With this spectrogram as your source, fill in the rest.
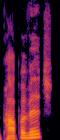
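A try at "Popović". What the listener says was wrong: Popovich. With a CH at the end.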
